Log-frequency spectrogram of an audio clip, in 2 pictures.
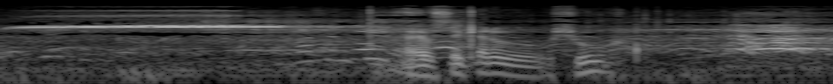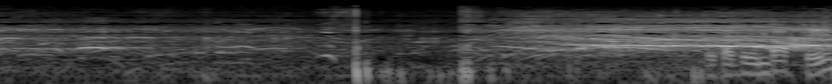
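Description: Spectators shout and cheer at a distance.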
